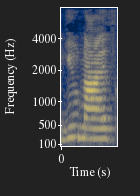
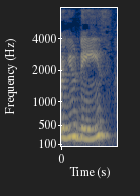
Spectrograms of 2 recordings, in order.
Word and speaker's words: UNICE: even body wave so the company I am talking about is you nice or you you can pronounce it you nice or unce and look how cute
